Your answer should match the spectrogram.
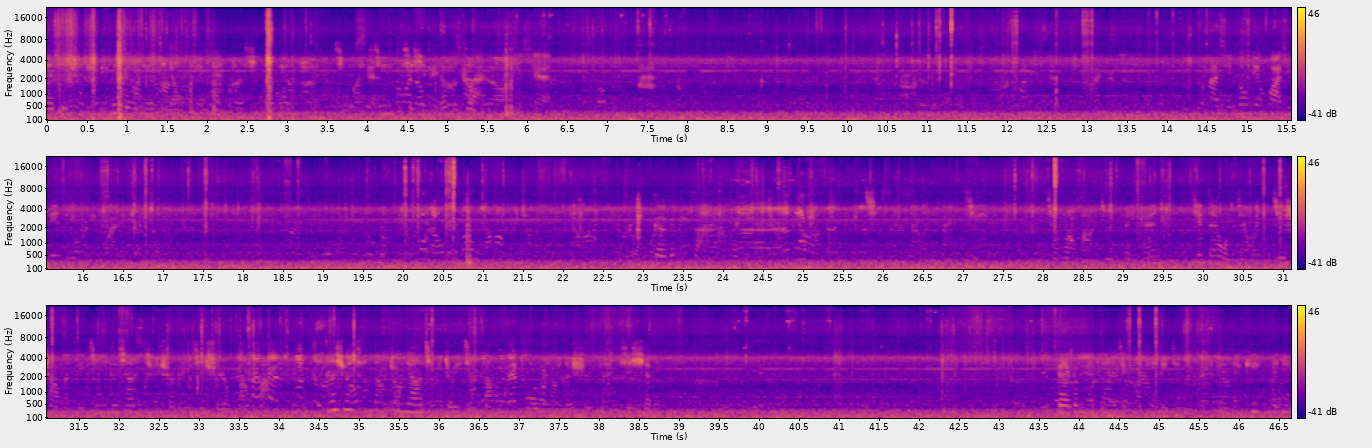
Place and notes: Taipei Songshan Airport, Taiwan - Into the aircraft
Into the aircraft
